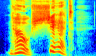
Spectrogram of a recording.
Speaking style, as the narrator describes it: Saphira exclaimed

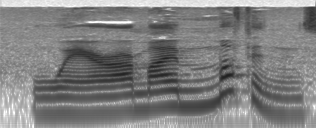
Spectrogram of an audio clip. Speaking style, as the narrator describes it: grumbled

